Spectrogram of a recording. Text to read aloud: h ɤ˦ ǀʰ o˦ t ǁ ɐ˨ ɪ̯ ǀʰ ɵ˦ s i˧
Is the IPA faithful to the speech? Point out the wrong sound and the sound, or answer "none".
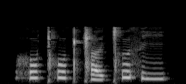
ɤ˦ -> o˦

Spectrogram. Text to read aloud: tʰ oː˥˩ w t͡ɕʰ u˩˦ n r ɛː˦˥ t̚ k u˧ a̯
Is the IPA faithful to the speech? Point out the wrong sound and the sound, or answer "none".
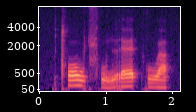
none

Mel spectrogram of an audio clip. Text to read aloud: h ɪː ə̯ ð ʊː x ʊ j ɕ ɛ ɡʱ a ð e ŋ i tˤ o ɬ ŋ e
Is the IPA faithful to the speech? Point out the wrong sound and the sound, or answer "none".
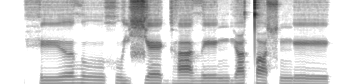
none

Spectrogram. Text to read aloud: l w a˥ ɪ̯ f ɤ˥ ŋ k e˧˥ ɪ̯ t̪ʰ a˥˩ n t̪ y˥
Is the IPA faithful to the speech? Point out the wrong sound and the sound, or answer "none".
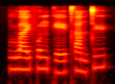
none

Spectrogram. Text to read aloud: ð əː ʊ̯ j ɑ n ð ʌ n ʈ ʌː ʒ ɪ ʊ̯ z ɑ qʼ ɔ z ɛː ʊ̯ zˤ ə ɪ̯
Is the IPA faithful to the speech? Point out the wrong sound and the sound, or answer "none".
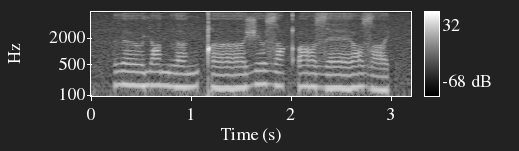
ʈ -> ǃ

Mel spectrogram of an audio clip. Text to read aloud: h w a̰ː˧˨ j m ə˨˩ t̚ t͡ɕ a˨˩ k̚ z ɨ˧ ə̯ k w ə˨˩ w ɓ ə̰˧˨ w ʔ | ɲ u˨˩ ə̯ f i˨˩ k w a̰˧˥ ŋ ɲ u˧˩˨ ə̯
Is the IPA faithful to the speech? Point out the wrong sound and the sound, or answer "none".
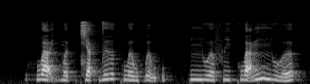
none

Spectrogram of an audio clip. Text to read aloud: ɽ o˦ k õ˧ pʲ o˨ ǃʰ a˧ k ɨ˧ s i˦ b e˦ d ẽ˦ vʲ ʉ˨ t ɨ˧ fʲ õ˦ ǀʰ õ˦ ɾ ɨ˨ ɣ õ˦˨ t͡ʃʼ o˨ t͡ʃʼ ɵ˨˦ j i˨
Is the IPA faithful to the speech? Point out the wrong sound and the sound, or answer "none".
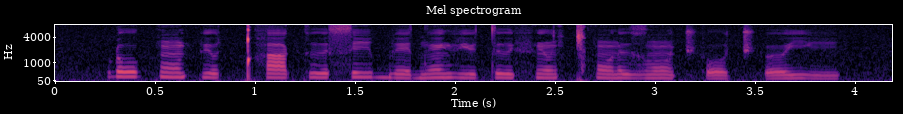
e˦ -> e˨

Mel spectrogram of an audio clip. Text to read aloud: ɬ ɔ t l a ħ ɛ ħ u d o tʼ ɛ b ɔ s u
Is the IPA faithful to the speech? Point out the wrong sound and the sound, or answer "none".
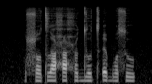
none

